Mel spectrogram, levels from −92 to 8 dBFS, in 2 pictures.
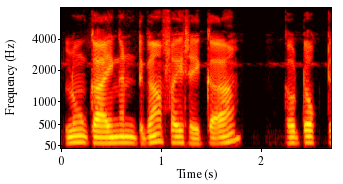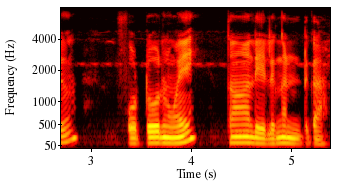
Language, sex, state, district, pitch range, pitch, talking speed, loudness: Wancho, male, Arunachal Pradesh, Longding, 115-130 Hz, 125 Hz, 200 wpm, -22 LUFS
